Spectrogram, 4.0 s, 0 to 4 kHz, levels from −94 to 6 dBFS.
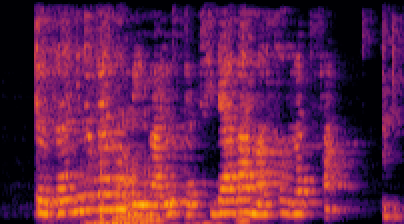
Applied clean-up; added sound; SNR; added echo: classical method WPE with log-MMSE.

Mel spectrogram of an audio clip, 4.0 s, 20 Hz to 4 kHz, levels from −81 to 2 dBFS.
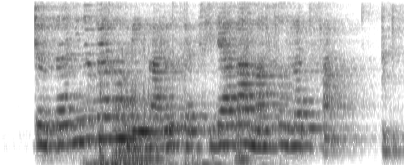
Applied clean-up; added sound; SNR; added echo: none; Growling; 9 dB; reverberation time 0.9 s.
